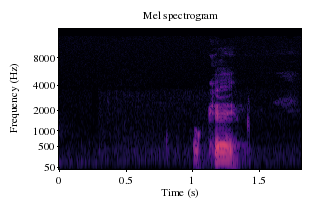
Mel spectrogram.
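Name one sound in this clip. Another man speaks briefly over a microphone.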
